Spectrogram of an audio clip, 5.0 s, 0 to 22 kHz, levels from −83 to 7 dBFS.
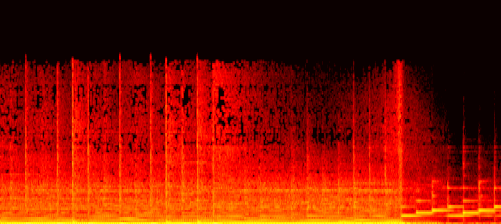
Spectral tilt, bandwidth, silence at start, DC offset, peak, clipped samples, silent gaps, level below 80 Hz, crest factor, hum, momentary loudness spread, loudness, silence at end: -5.5 dB/octave; 16 kHz; 0 s; under 0.1%; -4 dBFS; under 0.1%; none; -16 dBFS; 10 dB; none; 7 LU; -17 LUFS; 0 s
